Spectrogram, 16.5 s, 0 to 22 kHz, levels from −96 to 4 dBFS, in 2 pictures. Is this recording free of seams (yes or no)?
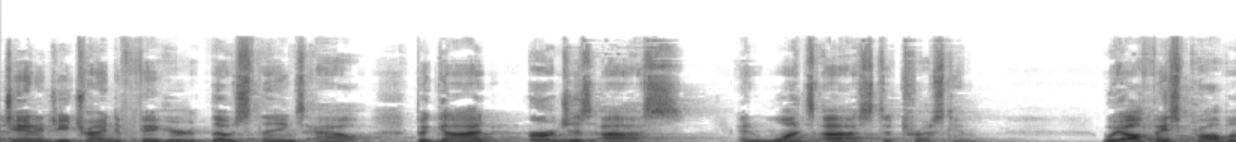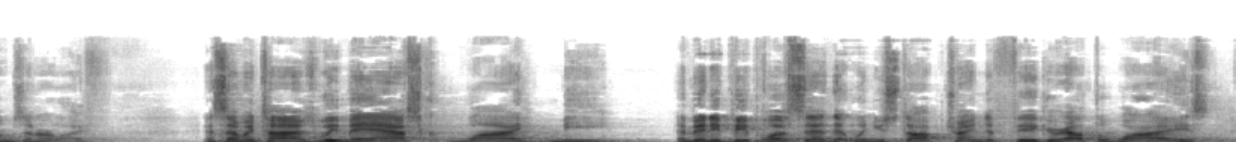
no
